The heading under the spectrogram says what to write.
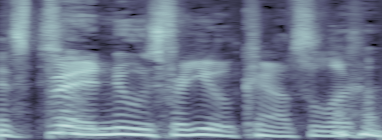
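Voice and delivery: mock speaking through clenched teeth. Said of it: "that's more what I'm imitating".

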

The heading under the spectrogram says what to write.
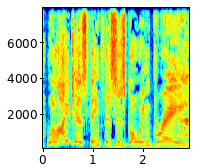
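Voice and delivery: high, squeaky, slow-spoken, drawn-out voice. Retelling what a man said as he walked in, high squeaky voice. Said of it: "he has this high, squeaky voice".

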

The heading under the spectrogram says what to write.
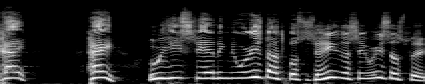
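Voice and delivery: yelling with a very high voice. Retelling Aaron Boone pointing at a coach: imitating Aaron Boone yelling. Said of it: "the Aaron Boone yelling and being like".

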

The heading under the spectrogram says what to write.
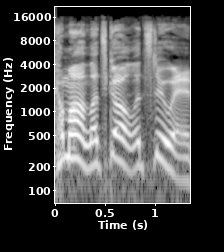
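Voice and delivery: imitated excited coach voice. Retelling how a band teacher taught, imitating an excited coach. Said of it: "he taught like a coach".

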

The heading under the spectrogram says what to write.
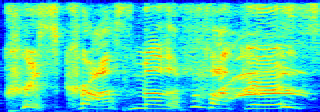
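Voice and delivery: high, loud yelled-out call. Retelling what a character shouted while being followed: imitating someone yelling. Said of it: "she yells out".

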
